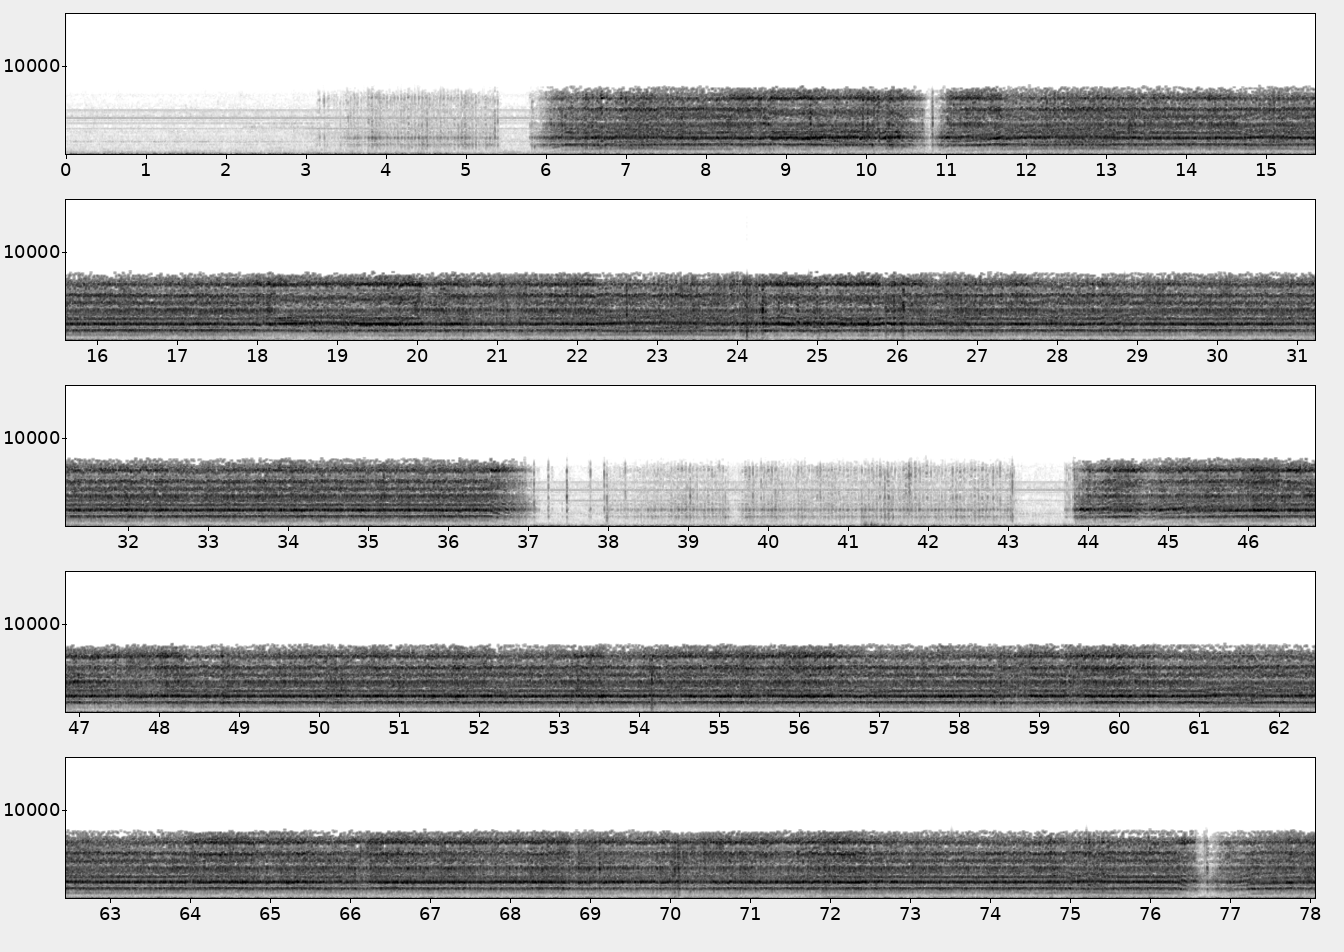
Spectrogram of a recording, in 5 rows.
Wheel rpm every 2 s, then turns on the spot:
0, 0, 20, 140, 160, 120, 160, 160, 160, 160, 160, 160, 160, 160, 160, 160, 160, 160, 60, 10, 20, 20, 130, 160, 160, 160, 160, 160, 160, 160, 160, 160, 160, 160, 160, 160, 160, 160, 120.
38-42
